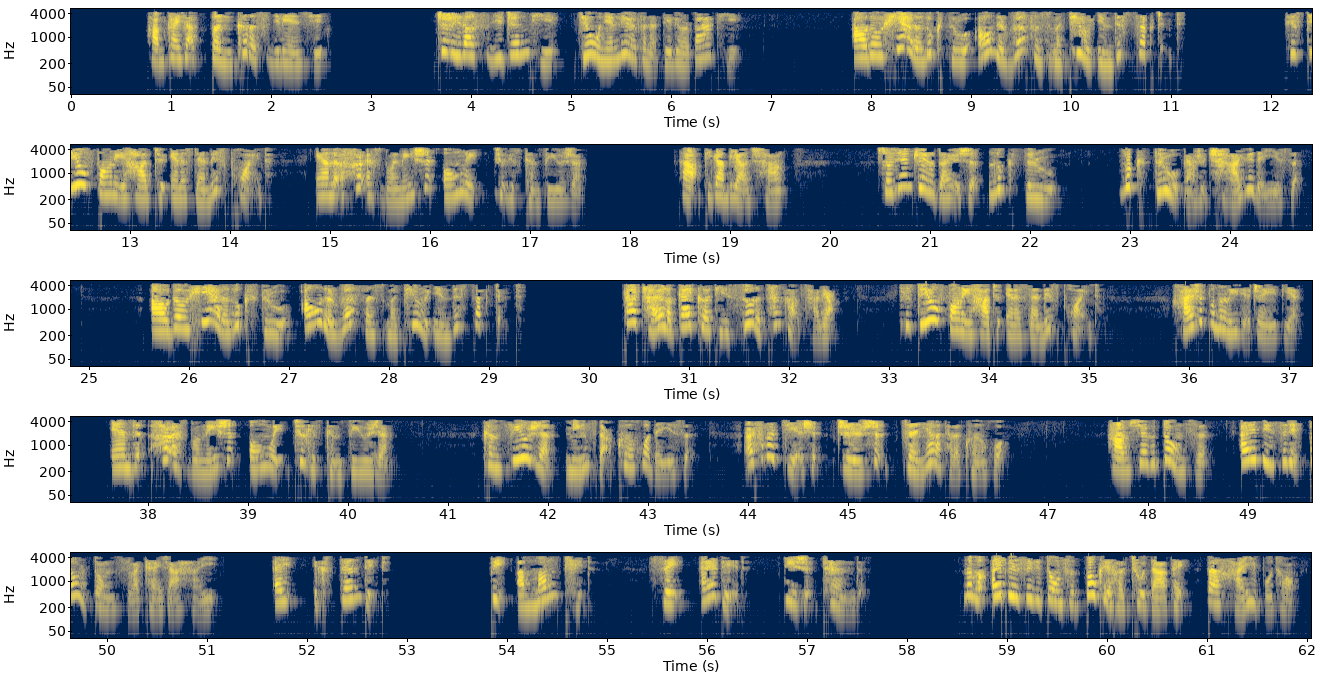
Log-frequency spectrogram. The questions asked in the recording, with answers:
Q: Although he had looked through all the reference material in this subject, he still found it hard to understand this point and her explanation only to his confusion.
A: 答案 C 符合题意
